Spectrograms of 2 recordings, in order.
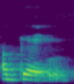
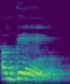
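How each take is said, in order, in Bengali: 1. Stress প্রথম সিলেবলে। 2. Stress দ্বিতীয় সিলেবলে। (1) "again নয়" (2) "গেন এর স্ট্রেসটা ফেলছি আমরা"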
